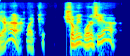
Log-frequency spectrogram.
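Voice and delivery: put-on childlike voice of a six-year-old. Retelling a six-year-old answering a pastor in church: imitating six-year-old Steve. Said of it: "he literally said it like that".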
